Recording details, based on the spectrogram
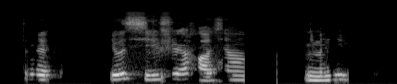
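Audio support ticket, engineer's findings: Digital broadcast dropout, 2.44 to 2.78 s: speech mutes via an 8 ms fade, about 320 ms gone, consistent with roughly ten frames failing checksum at receiver. Waveform shows short ramp then flat silence; spectrogram a clean full-band blank column.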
